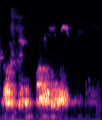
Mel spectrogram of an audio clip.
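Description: A soft, muffled two-part 'uh-hum' of agreement, a closed-mouth murmur heard through video-call audio.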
